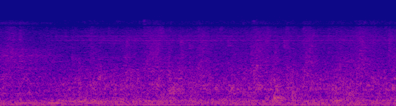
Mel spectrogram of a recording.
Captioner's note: footsteps Approaching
